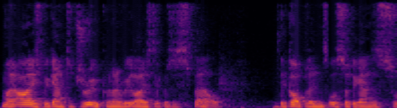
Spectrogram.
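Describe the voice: The intonation stays fairly even in this plain reading aloud.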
